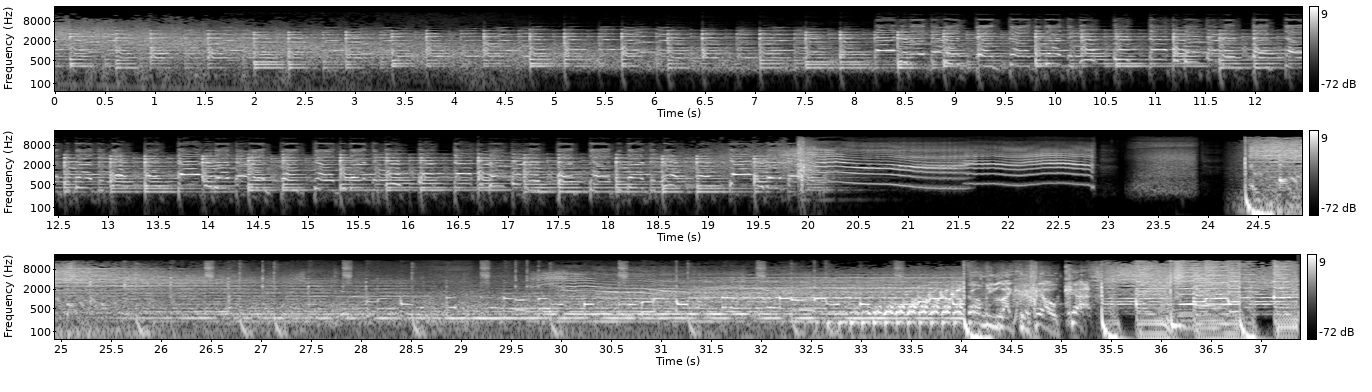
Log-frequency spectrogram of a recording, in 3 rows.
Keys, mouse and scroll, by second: 3.0 click, 5.0 click, 5.4-7.1 scroll down 3, 7.1 ctrl+z, 7.7 g, 12.8 click, 16.2 alt+z, 17.0 Tab, 17.8 click, 22.3-24.9 right drag, 24.9 click, 29.1 click, 29.8 drag, 30.8 click, 31.8 click.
